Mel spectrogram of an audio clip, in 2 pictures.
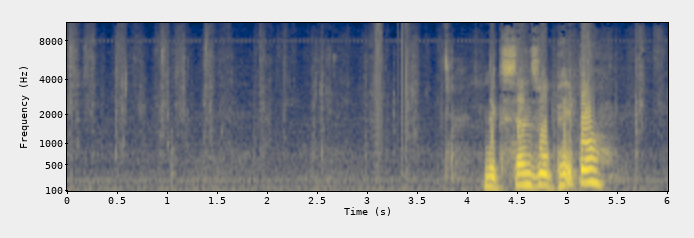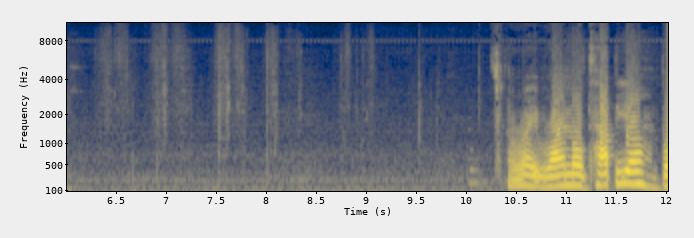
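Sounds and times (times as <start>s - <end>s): trading cards clicking and sliding: 0.0s - 3.8s, 5.0s - 9.7s.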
